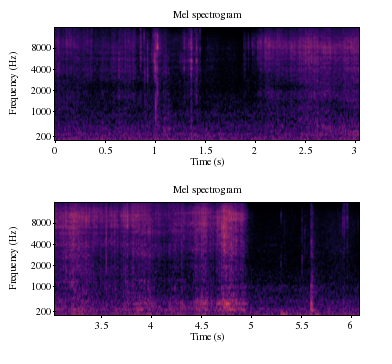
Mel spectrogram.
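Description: Paper tissue crinkles and rustles as it dabs against paper.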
